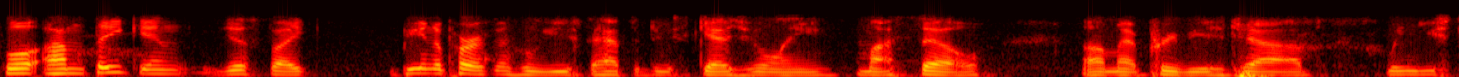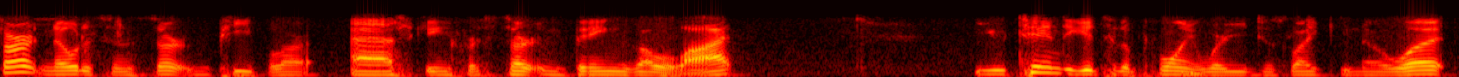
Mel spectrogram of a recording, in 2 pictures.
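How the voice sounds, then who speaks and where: A man's voice: medium pitch, normal speed, no echo. A man hosting a radio show in casual, conversational group chat, explaining things informally. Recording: narrow tinny phone-like sound.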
